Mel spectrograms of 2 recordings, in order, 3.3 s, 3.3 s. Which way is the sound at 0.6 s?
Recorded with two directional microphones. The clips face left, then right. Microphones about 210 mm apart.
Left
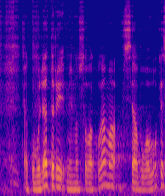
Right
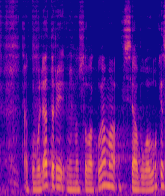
20° left (ahead or behind).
